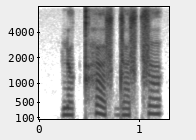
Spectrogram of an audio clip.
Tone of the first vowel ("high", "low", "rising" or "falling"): low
